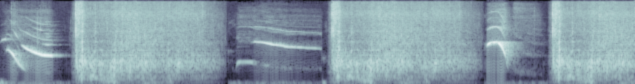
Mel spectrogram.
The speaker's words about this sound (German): Dann sprangen die drei ins Wasser.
